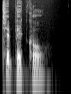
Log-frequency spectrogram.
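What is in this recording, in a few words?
"typical", British English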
